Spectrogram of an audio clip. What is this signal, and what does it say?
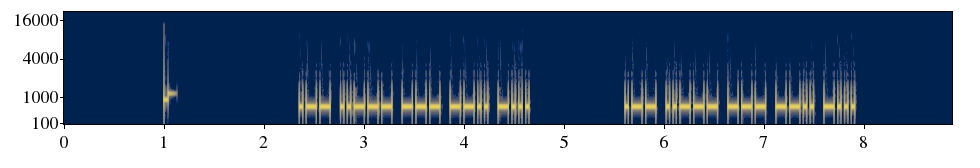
Morse code, heard as a keyed tone, about 34 wpm, 700 Hz. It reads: W2OZB W2OZB
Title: Call Signs Repeated 3x - 35wpm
